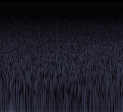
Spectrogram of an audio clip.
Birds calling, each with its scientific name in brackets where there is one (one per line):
unidentified bird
